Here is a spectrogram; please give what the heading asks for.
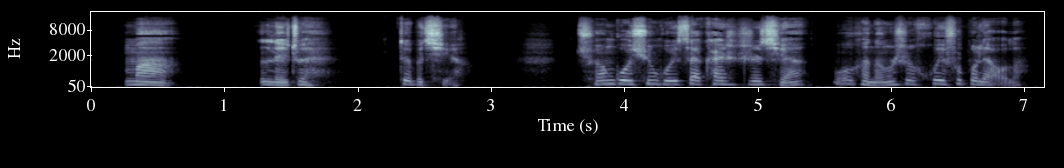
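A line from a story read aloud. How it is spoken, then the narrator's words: Sighing. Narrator (Chinese): 宁珂 叹了口气说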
